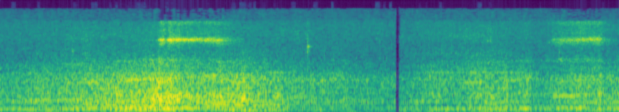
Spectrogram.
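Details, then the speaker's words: High-kilometre diesel in second gear at fairly low rpm, full throttle: it pulls hard with short high-pitched squeals under load, not the turbo. "this noise happens at under acceleration particularly a higher gear with your foot flattened a key to the floor so we'll check it out"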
